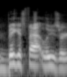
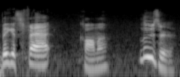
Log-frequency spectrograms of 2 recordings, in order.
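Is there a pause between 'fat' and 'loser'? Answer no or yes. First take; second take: no; yes. First: The words run together without a pause. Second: There is a pause before 'loser'. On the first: They are fat people who are losers. The speaker calls it wrong. "if you say it wrong" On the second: They lost the most fat. The speaker calls it right. "They lost a lot of fat. They're not fat losers"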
